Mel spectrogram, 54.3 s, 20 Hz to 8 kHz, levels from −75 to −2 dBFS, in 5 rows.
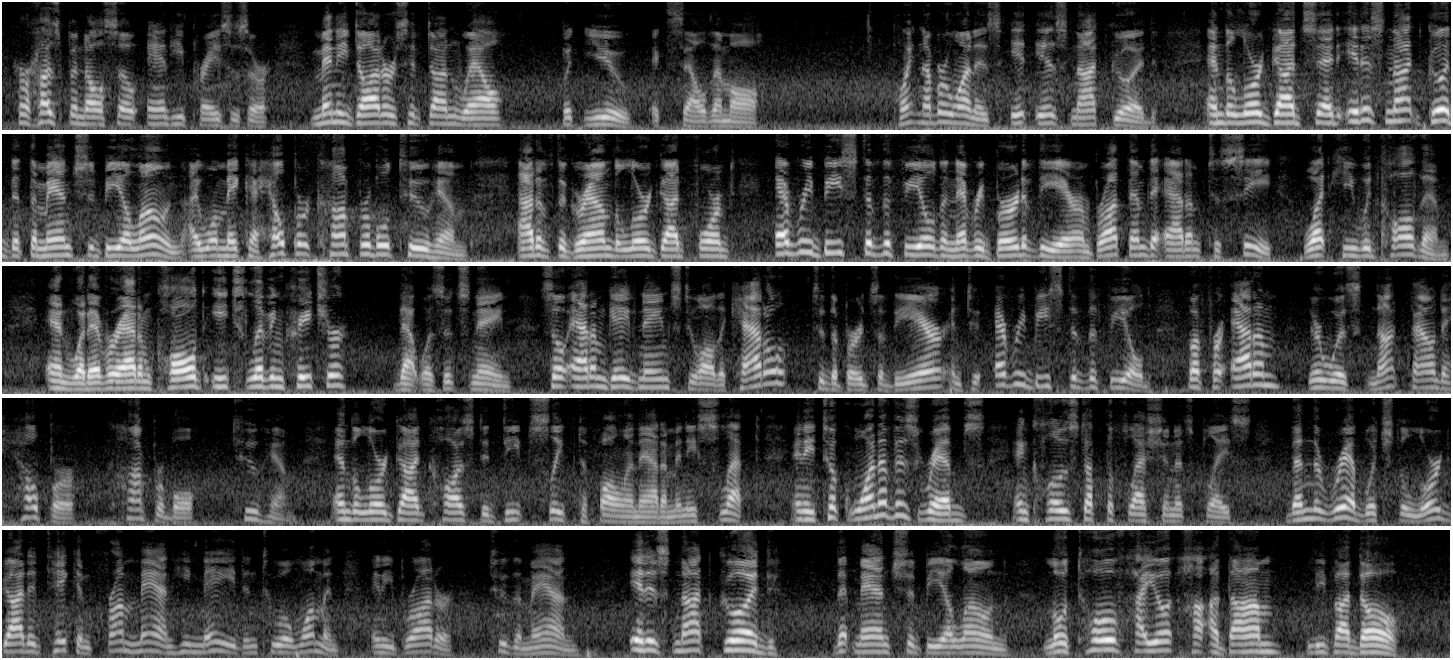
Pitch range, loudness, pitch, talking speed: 150-195 Hz, -20 LUFS, 175 Hz, 210 wpm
